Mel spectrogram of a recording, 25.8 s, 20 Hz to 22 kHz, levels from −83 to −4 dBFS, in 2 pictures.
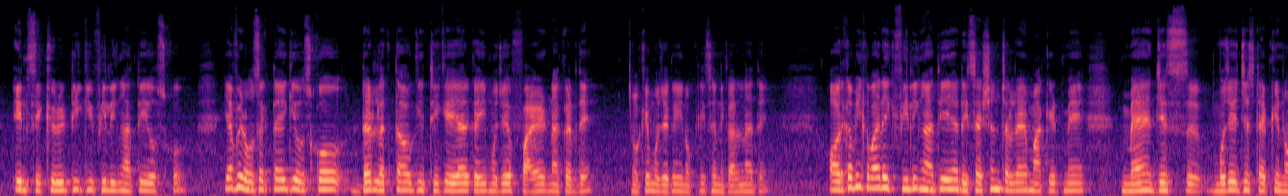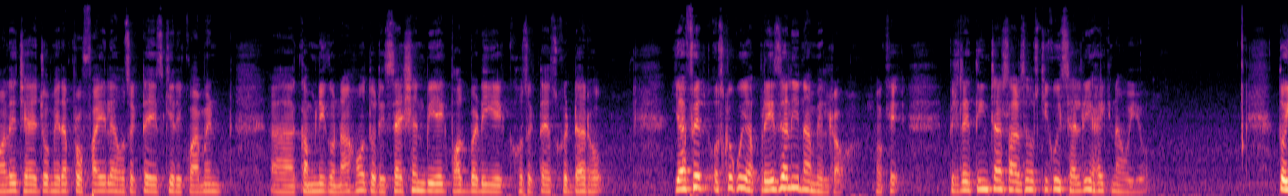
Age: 30-49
